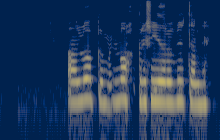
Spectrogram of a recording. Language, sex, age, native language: Icelandic, male, 13, Icelandic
